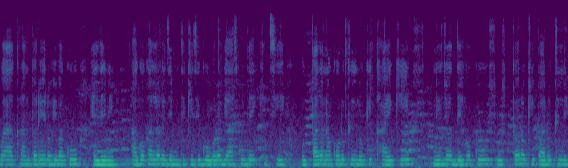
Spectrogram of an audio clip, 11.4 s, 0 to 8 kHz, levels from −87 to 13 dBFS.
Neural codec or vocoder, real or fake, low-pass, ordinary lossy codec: none; real; 7.2 kHz; none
